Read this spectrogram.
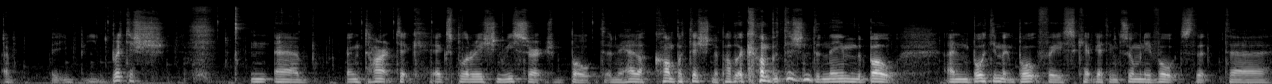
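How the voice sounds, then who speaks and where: A man's voice: medium pitch, moderate pace. A Scottish man chatting casually while building a game level, humming and muttering to himself as he concentrates. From Scotland. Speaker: Minecraft YouTuber.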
